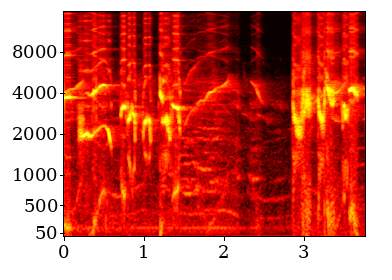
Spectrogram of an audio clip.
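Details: Kacer (Oriental magpie-robin) in rapid lure song: looping, warbled whistles and harsh squawky notes, a long rising whistle, a short silence, then a burst of sharp chattering.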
